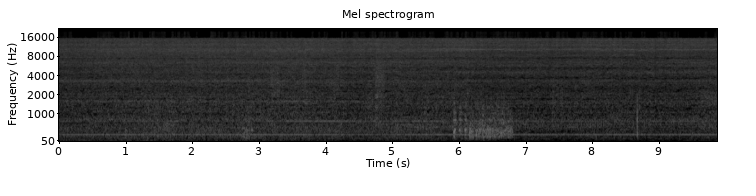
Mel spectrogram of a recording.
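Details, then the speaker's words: Lakhovsky multiwave oscillator at 100% intensity with the spark gap at its minimum setting: steady high-voltage buzz with fine crackling, normal spark gap operation. "So what we're going to do with the intensity is, as we start to turn this on, we can hear the spark gap buzzing about."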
